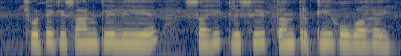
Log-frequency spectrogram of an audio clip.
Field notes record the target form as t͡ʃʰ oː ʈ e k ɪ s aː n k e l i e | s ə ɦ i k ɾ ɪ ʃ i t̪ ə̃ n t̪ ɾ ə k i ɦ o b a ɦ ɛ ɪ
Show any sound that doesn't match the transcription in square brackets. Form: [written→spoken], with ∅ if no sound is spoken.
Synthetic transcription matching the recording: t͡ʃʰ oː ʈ e k ɪ s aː n k e l i e | s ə ɦ i k ɾ ɪ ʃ i t̪ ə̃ n t̪ ɾ ə k i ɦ o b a ɦ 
